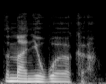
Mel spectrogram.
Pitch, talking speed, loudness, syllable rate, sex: 130 Hz, 170 wpm, -15 LUFS, 5.6 syllables/s, male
